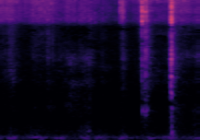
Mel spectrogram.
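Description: A quiet pause with a faint, steady low rumble and a few soft clicks in the second half.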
